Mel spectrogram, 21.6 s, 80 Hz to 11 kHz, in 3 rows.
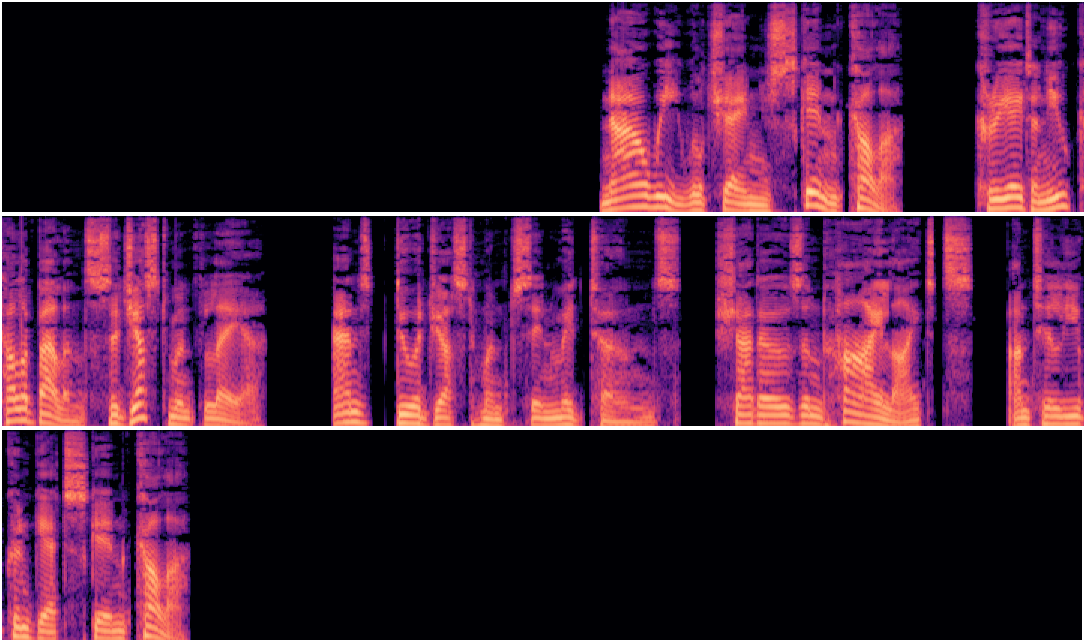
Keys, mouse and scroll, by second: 0.4 click, 5.2 click, 5.2 click, 9.1 click, 15.9-21.6 drag.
